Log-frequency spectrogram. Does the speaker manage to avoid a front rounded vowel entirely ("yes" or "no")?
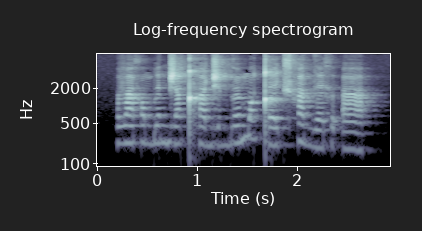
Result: no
